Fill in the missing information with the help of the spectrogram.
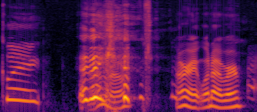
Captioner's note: Courtney laughing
